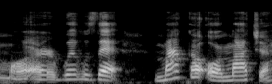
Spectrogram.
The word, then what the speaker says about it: maca: Maca or matcha? How do you pronounce that?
